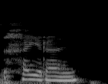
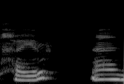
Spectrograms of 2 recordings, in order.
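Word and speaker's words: خيرًا: This word is pronounced as khayran. Originally it is khayr, and with tanween al-fath it is pronounced as khayran.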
